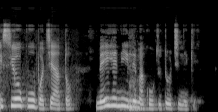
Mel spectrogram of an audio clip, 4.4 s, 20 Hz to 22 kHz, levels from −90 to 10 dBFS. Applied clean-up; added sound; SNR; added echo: none; none; none; none.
